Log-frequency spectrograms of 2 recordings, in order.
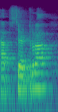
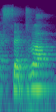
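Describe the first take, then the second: First: A p sound follows the first vowel. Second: A k sound follows the first vowel. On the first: "या एप्सेट्रा" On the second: "इसमें क या प को उच्चारण कर देते हैं एक्सेट्रा"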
